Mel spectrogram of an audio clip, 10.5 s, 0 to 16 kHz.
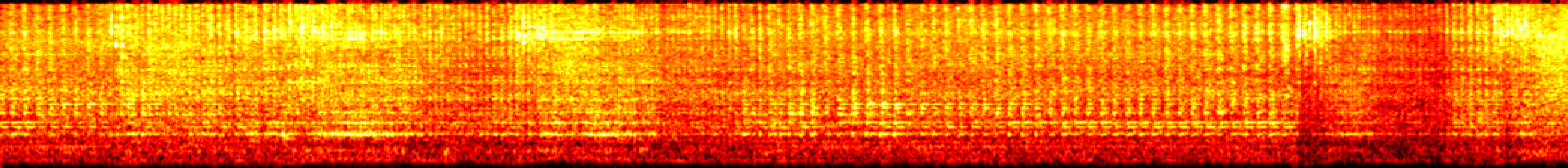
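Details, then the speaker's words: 1996 Chevy Impala SS LT1 V8 that rattled only under acceleration, after a hard highway pull: a loud, fast metallic rattle now chatters continuously and won't go away, seemingly from underneath the car; cause unknown. "Don't know what this sound is, but every time I get on the gas, start hearing this rattling noise. Tonight I got on it a little bit more, open it up a little bit. Now all of a sudden I'm getting this loud noise, and now it's not going away."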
